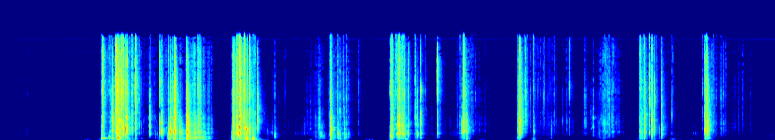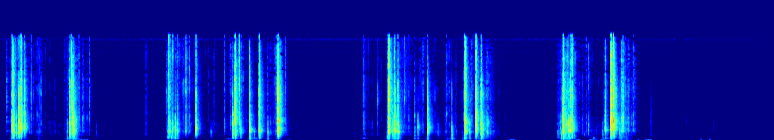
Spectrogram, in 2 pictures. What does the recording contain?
Stepping on a Can: Can crushed, and repeatedly stepped on.
tin, crush, Can, metal, crackling, step, OWI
